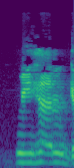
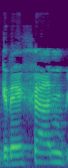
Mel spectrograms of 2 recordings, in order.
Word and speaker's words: Grehan: Grehan, Grehan, Grehan. It's Irish, so.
